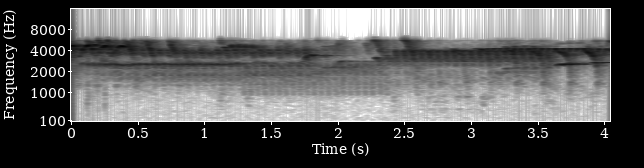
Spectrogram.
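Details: February 2016 in Anavissos near Athens, Greece: a 2015 Spanish Timbrado canary sings while waiting for spring, an unbroken stream of rapid bell-like rolls and trills, dipping briefly in volume mid-phrase before resuming strongly.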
